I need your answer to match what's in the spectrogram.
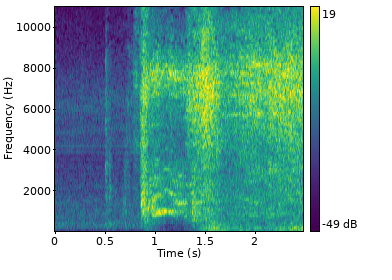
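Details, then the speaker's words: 1956 Chevy after FiTech EFI install: key released immediately as the engine kicks over; brief starter crank, catches within a second and settles into an even, steady idle, a clean normal start. "So I'll show you how I start the car and how I let go of the key immediately when it kicks over."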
